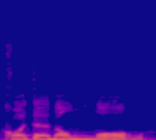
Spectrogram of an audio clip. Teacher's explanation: jangan sampai mimnya terbawa tebal gitu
